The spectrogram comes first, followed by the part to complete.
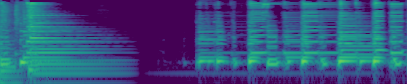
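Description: A samba band's last chord ringing out and fading away to silence within the first second and a half; about half a second later a cavaquinho starts a quick picked intro riff.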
